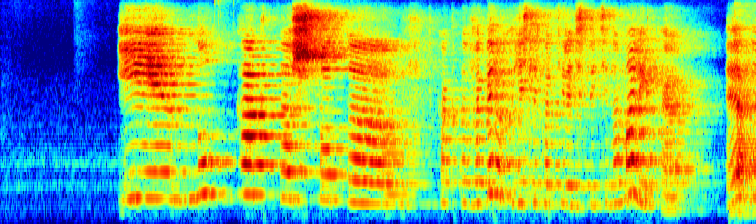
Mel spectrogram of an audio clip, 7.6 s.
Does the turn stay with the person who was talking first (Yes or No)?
Yes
